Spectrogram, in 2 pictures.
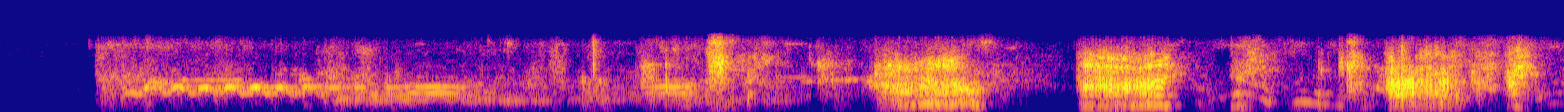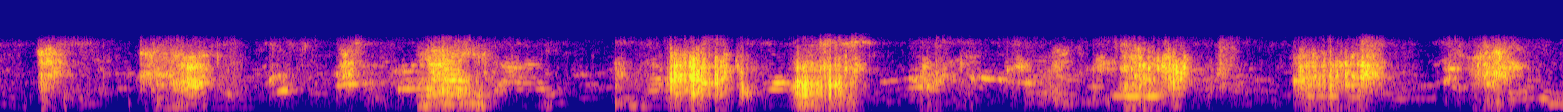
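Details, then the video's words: Dogs in a fight: a whining, whimpering tone at first, then a rapid series of harsh, loud barks and yelps in irregular bursts that continue to the end. "Dog Fight"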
